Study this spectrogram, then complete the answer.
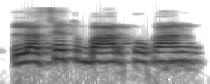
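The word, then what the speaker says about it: লাচিত বৰফুকন: मगर वो ध्यान रखना उनका नाम है लसित बोरफुकान लसित बकान ठीक है एक तो इ एसम में च होता है च का उच्चारण स होता है खिए सराई घाट ब्रज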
